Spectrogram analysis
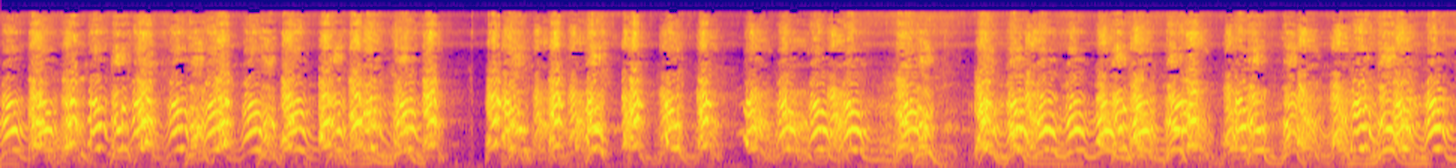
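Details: Several Mountain Cur pups keep up dense, excited barking at a young raccoon caught in a trap during training. Yappy barks overlap almost without pause, with two brief gaps near four and six seconds.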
